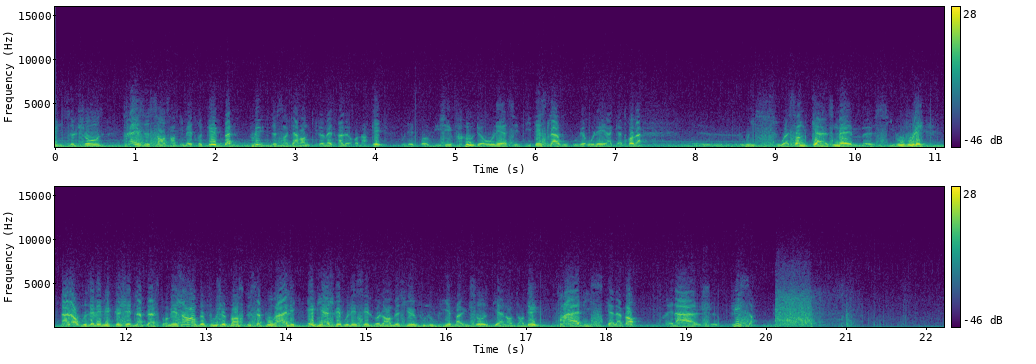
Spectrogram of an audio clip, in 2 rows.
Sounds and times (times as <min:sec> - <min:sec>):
Speech: 0:00.0 - 0:07.4, 0:08.0 - 0:20.0.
